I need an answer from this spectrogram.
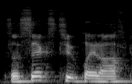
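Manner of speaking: ordinary talk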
